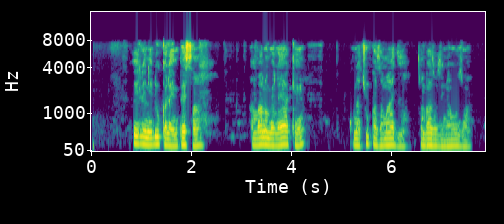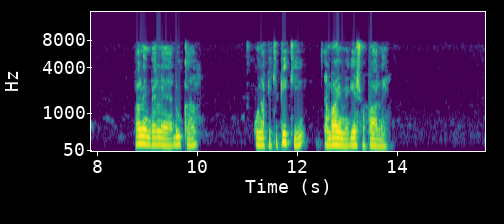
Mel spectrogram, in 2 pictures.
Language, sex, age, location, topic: Swahili, male, 25-35, Wajir, finance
